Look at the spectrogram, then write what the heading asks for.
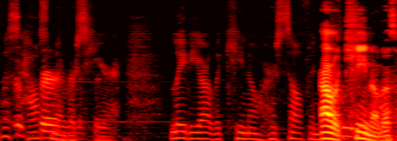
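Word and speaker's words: Arlecchino: prophecy all of us house members here lady AR alino that's how you say her name okay we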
